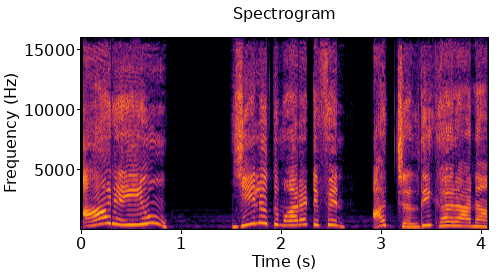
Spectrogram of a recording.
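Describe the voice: A woman performs a cartoonish character voice at an extremely high pitch with very wide pitch swings. She keeps a moderate pace, with faint music in the background.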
